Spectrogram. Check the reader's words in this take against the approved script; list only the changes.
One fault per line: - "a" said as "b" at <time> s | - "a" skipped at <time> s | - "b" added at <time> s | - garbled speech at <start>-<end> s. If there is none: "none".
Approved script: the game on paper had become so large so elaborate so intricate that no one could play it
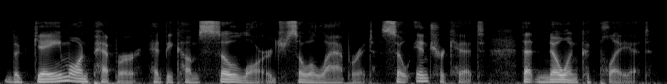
- "paper" said as "pepper" at 0.9 s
